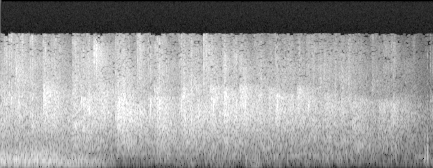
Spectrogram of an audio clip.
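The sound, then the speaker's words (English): A church audience claps steadily for a few seconds to welcome a visiting pastor and his wife, a dense, bright patter of many hands with no voices breaking through, tapering slightly toward the end. “Can we give them a clap offering?”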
